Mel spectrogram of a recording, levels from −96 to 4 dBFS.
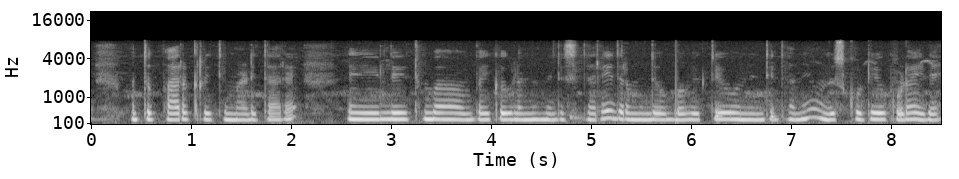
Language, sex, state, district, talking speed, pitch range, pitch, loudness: Kannada, female, Karnataka, Bellary, 120 wpm, 215-230 Hz, 225 Hz, -15 LUFS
